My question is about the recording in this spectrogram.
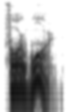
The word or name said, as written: forewarn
